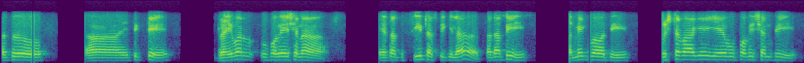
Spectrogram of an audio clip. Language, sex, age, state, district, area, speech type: Sanskrit, male, 30-45, Telangana, Hyderabad, urban, conversation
